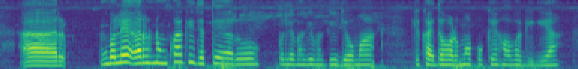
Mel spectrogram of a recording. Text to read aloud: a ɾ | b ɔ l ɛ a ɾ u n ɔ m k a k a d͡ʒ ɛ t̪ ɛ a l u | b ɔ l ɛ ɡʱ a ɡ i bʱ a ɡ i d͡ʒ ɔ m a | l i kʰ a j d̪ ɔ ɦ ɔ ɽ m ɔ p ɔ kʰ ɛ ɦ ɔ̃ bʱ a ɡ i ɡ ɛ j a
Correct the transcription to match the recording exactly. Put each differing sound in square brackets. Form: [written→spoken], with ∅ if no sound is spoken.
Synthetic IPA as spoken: a ɾ | b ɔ l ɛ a ɾ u n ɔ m k a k [a→i] d͡ʒ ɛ t̪ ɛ a [l→ɾ] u | b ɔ l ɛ [ɡʱ→bʱ] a ɡ i bʱ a ɡ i d͡ʒ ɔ m a | l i kʰ a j d̪ ɔ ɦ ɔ ɽ m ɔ p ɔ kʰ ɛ ɦ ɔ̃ bʱ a ɡ i ɡ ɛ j a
